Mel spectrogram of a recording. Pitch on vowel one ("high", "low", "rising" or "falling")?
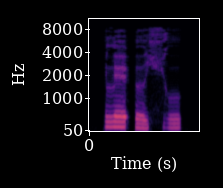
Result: high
